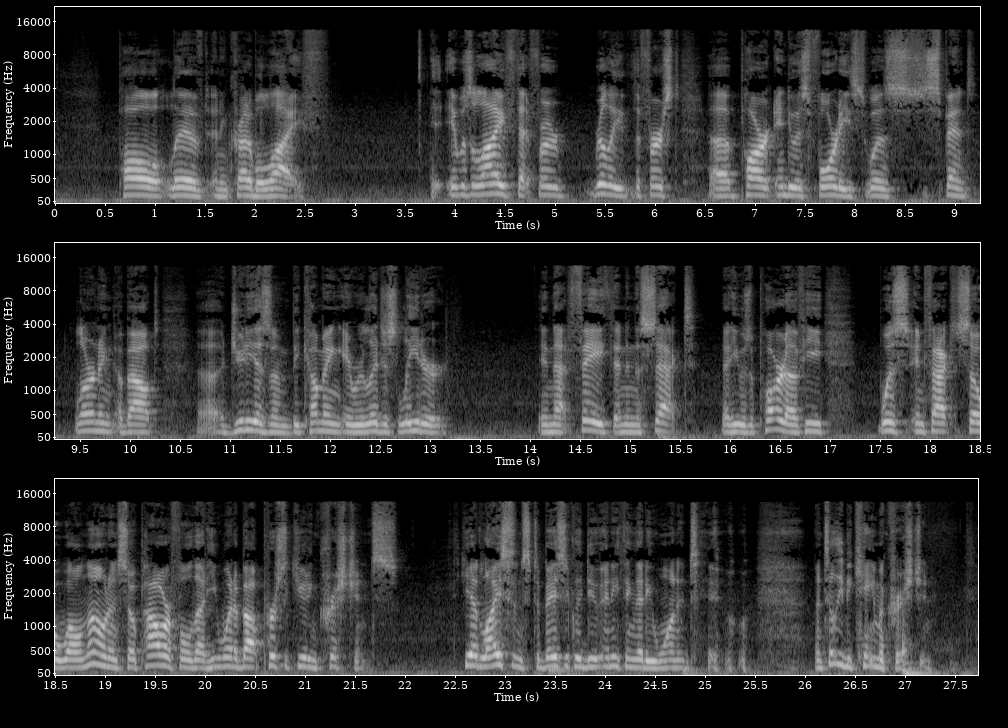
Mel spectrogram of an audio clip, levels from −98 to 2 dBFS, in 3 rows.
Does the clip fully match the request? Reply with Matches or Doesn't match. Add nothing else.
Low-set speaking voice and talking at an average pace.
Doesn't match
